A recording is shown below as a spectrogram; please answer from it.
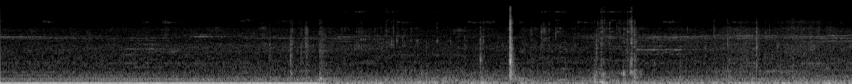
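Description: Mahindra XUV500's diesel engine idling, heard from inside the cabin as a steady low hum, stops suddenly about three seconds in. A few sharp clicks follow, the loudest about five seconds in.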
